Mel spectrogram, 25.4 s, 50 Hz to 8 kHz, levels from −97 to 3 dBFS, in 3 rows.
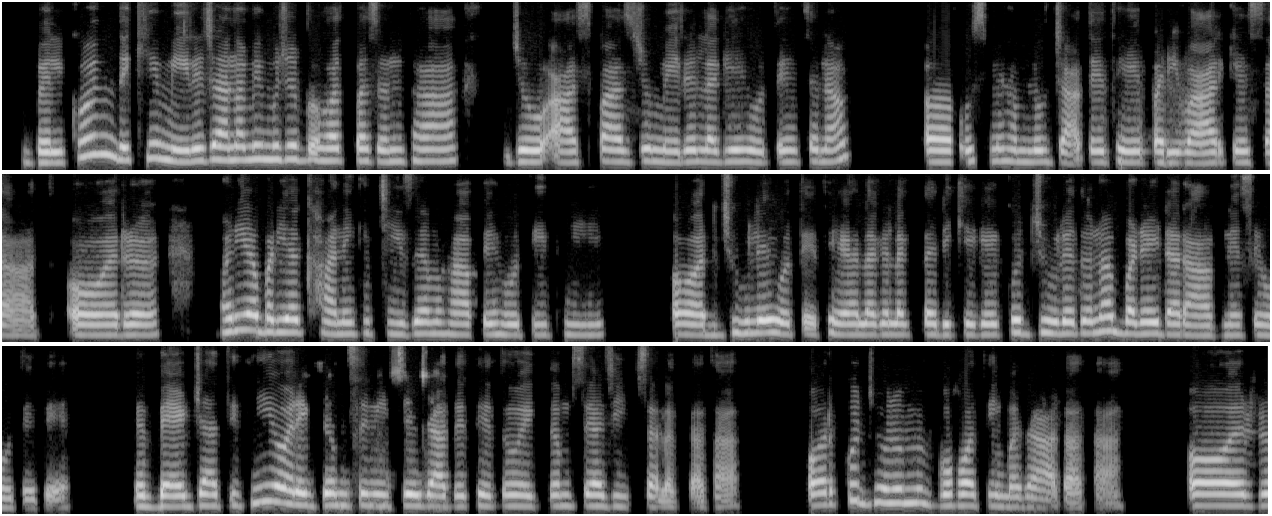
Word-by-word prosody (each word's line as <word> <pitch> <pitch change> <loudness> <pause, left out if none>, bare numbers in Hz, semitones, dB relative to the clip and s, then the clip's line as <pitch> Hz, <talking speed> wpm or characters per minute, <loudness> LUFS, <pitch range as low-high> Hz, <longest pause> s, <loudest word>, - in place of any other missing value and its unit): बिल्कुल, 185 - +2
देखिए 240 +2 -1
मेरे 210 -2 +4
जाना 235 -1 +3
भी 245 +1 +2
मुझे 240 0 +2
बहुत 220 -1 +1
पसंद 205 -1 0
था, 210 0 -2 0.4
जो 200 -1 +5
आस-पास 195 +1 -1
जो 215 - +1
मेरे 195 +1 0
लगे 205 0 +1
होते 200 0 -1
थे - - +1
ना, 205 +6 -3 0.5
अ, - - +7 0.2
उसमें 215 +1 -4
हम 200 -1 -3
लोग 200 0 +1
जाते 195 0 -1
थे 195 -1 +1
परिवार 185 -1 +1
के 190 0 -2
साथ 85 - -6 0.3
और 180 0 +3 0.6
बढ़िया-बढ़िया 235 -2 +4
खाने 195 -1 -2
की 210 +1 -11
चीज़ें 200 +1 -2
वहाँ 195 -2 -3
पे 190 - +1
होती 180 -1 -4
थी। 180 0 -9 0.5
और 180 -1 +2
झूले 210 +4 +3
होते 200 -3 +1
थे 205 -4 -1
अलग-अलग 185 0 0
तरीके 185 -1 -1
के, 185 0 0
कुछ 195 +2 0
झूले 205 -2 +3
तो 210 - +1
ना 245 +4 +2
बड़े 200 0 +4
डरावने 175 -2 -2
से 175 +1 -8
होते 165 -3 -5
थे, 475 - -5
मैं 190 - -5
बैठ 185 0 +4
जाती 205 0 0
थी 255 +8 -4
और 255 -4 +5
एकदम 210 0 +3
से 210 - +1
नीचे 200 0 +2
जाते 185 -1 0
थे 190 +1 -2
तो 195 +1 -2
एकदम 195 +1 -4
से 195 +1 -1
अजीब 190 -1 -1
सा - - -1
लगता - - -6
था। - - -8 0.5
और 210 +2 +3
कुछ 290 -3 -2
झूलों 250 -1 +2
में 250 0 0
बहुत 200 0 +2
ही 195 - -3
मज़ा 175 -1 -4
आता 85 -12 -4
था 60 -6 -12 0.5
और 200 0 +6
200 Hz, 185 wpm, -23 LUFS, 185-210 Hz, 0.6 s, अ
